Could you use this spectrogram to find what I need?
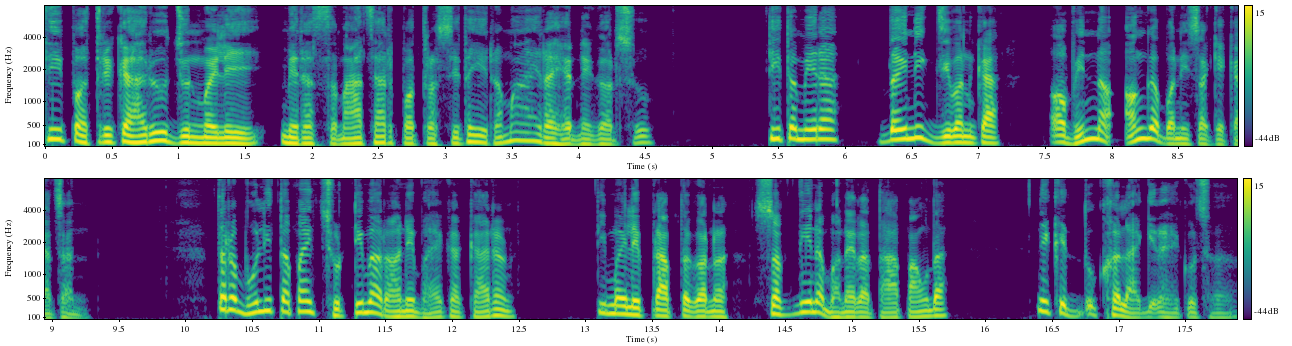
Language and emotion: Nepali, sad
